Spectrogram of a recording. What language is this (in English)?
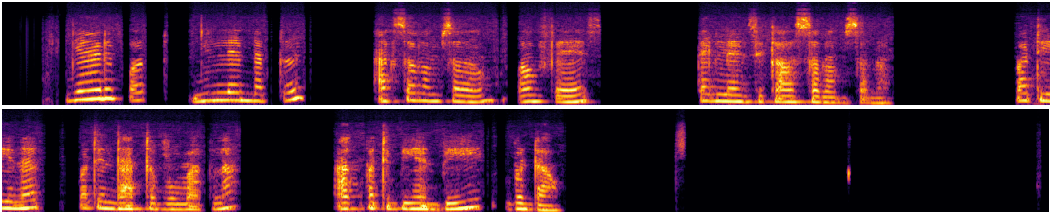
Wolof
